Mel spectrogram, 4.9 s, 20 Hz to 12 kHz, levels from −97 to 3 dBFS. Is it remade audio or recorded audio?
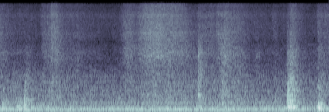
remade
